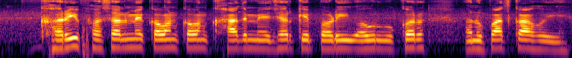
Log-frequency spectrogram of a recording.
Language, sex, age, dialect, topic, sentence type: Bhojpuri, male, 25-30, Western, agriculture, question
